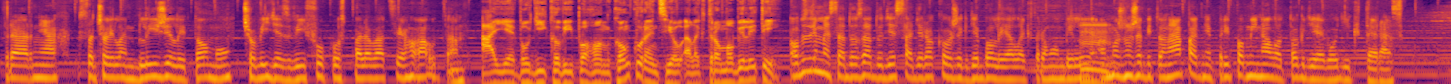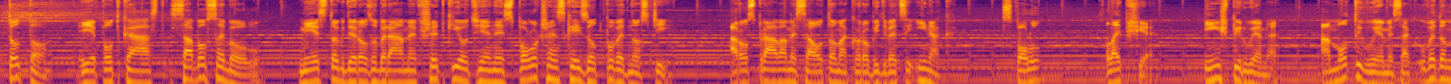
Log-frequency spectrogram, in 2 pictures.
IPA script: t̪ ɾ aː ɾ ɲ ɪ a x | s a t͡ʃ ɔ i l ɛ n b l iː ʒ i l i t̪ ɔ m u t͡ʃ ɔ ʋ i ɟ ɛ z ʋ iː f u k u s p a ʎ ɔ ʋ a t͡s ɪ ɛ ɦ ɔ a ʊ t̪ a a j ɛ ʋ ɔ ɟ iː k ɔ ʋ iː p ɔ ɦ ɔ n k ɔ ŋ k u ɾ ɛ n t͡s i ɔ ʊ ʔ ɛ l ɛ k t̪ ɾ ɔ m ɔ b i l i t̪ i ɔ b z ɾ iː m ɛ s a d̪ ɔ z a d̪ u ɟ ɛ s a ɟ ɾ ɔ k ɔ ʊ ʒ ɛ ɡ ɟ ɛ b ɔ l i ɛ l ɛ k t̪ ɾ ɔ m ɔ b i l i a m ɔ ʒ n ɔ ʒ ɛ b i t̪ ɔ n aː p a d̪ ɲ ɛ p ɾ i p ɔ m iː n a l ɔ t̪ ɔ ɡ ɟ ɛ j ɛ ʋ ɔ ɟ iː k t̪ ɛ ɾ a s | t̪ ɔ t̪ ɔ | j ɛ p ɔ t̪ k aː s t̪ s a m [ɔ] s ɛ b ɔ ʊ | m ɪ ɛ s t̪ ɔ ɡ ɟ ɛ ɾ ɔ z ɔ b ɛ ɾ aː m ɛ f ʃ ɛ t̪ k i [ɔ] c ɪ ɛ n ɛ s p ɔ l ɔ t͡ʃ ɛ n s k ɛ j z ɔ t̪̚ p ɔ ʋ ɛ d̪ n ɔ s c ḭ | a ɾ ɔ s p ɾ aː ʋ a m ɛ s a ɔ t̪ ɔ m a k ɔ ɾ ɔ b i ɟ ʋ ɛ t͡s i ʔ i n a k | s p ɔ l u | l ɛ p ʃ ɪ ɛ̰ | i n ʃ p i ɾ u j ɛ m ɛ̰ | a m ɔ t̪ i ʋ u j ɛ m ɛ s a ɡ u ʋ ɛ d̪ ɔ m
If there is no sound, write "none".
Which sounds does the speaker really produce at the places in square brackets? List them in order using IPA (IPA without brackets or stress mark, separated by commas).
ɔ, ɔ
